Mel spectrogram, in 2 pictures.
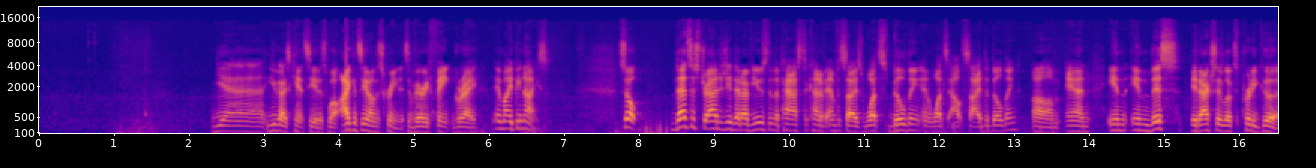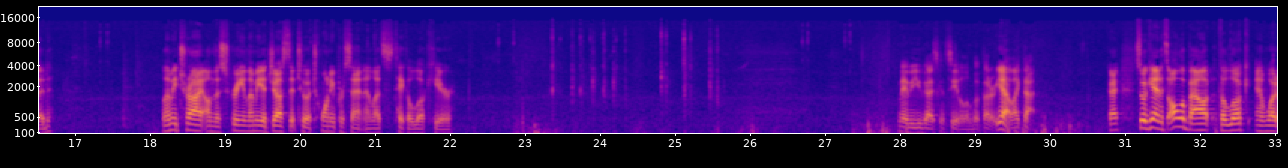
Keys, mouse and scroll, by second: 0.9 click, 17.4 click, 20.2 click, 21.0 click, 21.2 click, 22.8 click, 23.4-25.4 typing, 23.6 Tab, 23.9 Tab, 26.4 typing, 26.8 click, 27.3 click, 32.5 click.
